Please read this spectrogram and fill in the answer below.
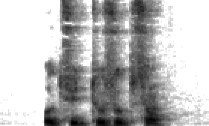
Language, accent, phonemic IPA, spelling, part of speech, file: French, France, /o.d(ə).sy d(ə) tu sup.sɔ̃/, au-dessus de tout soupçon, adjective, LL-Q150 (fra)-au-dessus de tout soupçon.wav
- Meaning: above suspicion, beyond suspicion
